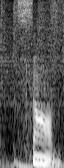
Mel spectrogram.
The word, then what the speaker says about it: Psalm: So now they've got Psalm. Silent P.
